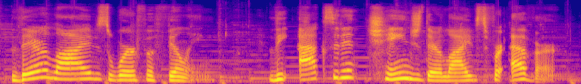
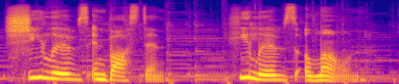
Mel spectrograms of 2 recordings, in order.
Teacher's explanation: When it's the plural of life, it's pronounced like wives with a long i sound.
